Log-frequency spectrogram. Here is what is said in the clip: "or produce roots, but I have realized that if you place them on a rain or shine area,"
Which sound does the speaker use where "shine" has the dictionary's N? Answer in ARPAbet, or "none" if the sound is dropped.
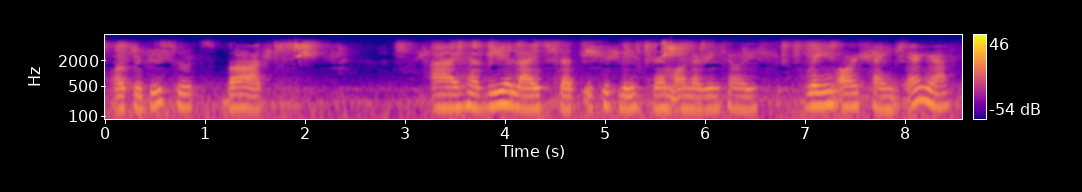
N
